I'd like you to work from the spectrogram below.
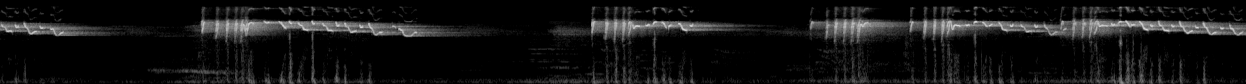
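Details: Repeated high-pitched song phrases of a kolibri muncang sunbird, meant to tutor and attract other birds. Each phrase is a burst of fast stuttered notes that steps downward in a thin warble. About five phrases come with short silences between.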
